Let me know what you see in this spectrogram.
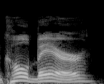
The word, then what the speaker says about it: Colbert: Stephen Colbert,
